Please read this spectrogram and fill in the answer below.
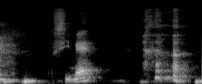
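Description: Men's voices in short, broken bursts, with a pause about a second in.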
